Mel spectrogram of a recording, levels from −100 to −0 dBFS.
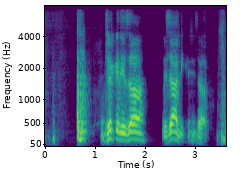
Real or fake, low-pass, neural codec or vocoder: fake; 7.2 kHz; codec, 24 kHz, 1 kbps, SNAC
